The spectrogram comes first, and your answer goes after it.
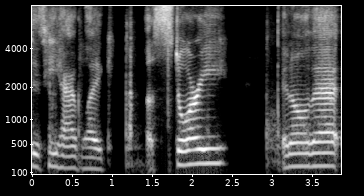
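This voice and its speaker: With a plain, everyday voice, a woman speaks at a fairly low pitch and with fairly even intonation. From New York. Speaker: podcast co-host. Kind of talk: casual chat, joking banter.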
